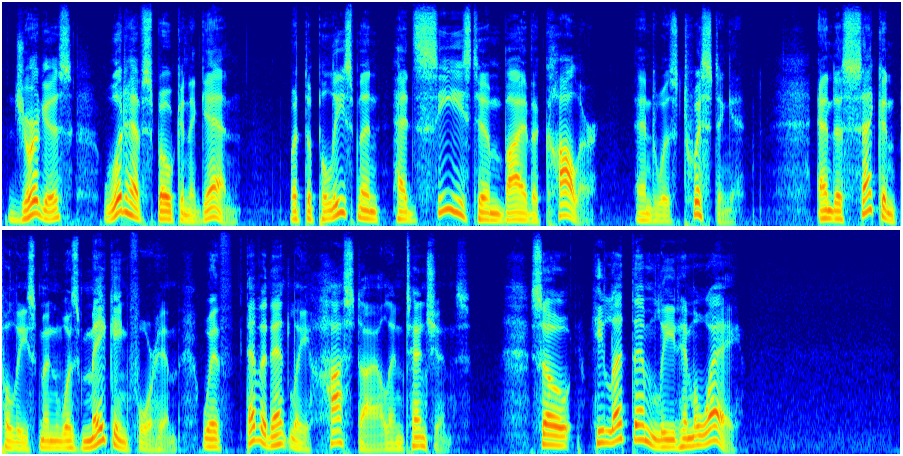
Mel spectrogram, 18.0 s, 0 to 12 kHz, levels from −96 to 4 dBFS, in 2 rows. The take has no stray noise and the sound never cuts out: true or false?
true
